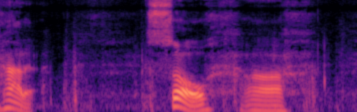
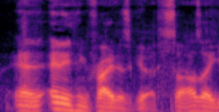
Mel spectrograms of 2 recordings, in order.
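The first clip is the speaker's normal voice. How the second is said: ordinary talk, nothing marked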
